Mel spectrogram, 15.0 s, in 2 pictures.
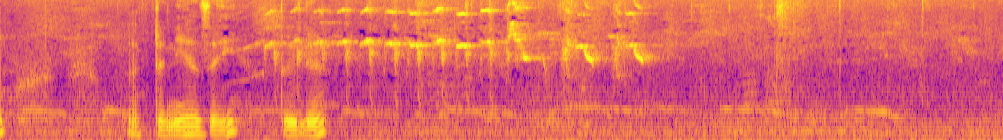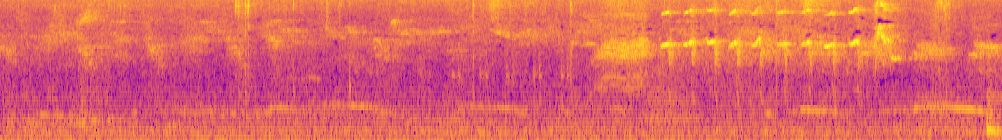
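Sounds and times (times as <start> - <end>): songbirds arched calls: 0.0 - 15.0
rapid high bird chirps: 1.8 - 5.6.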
